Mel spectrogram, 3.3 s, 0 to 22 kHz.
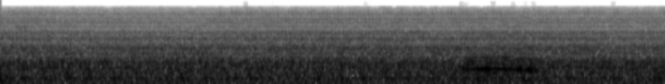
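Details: Massey Ferguson 5610 tractor idling after its 500-hour service fuel water-separator filter change; it started right up and never missed. Steady, even diesel clatter with no misses or hunting: running smoothly and healthy.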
